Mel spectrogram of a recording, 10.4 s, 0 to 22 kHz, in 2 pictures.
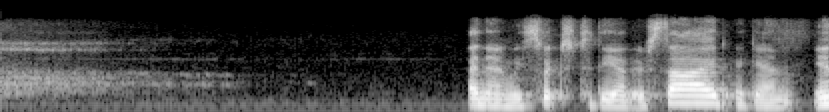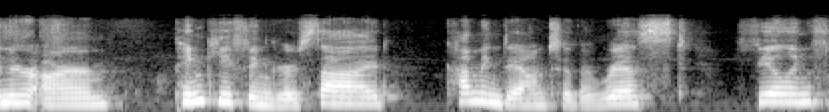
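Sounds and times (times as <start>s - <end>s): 
slow deep breath: 0.0s - 1.5s
speech: 2.9s - 10.3s.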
